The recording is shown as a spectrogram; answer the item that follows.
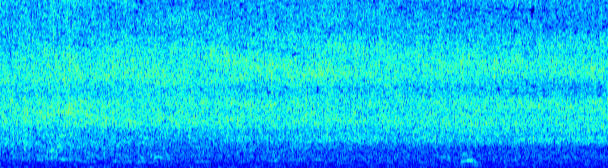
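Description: Mountain stream cascading over rocks, a steady rushing of water, with faint voices talking in the background.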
